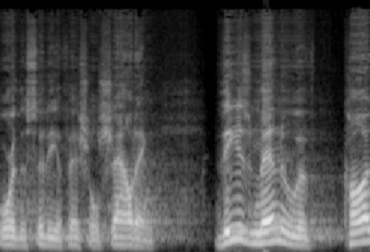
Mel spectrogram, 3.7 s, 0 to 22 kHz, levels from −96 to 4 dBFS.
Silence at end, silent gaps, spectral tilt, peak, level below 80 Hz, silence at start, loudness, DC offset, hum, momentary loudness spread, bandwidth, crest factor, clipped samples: 0 s; none; -7 dB/octave; 0 dBFS; -66 dBFS; 0 s; -17 LUFS; under 0.1%; none; 13 LU; 17 kHz; 16 dB; under 0.1%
